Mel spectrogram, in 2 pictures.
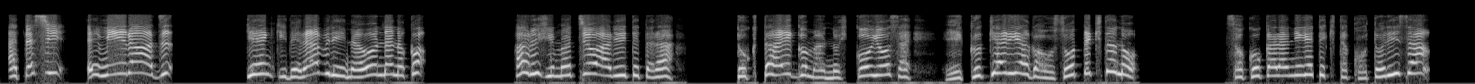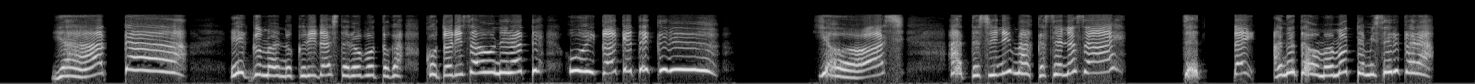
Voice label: JP Ad Voice; SonicAdventure; Amy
